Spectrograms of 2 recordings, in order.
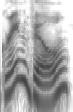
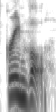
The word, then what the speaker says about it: Greenville: And so his grandma, she lives in a town called Greenville, which is what I would, pronounce it as. But she says it's Greenville. Sometimes they don't even stretch the E. It's like Grunville, they'll.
